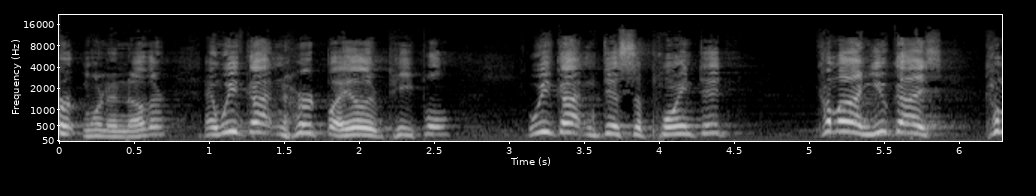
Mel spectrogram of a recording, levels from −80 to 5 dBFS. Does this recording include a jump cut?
yes; 1 cut; at 5.0 s

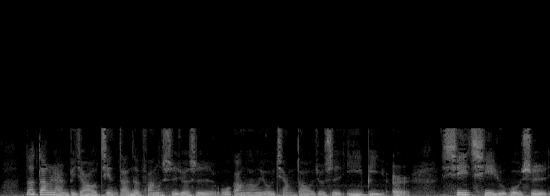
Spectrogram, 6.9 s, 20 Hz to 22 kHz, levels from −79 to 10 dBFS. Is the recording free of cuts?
yes; 0 cuts

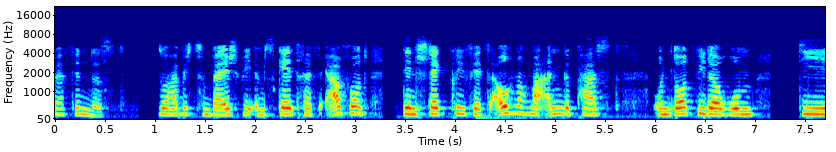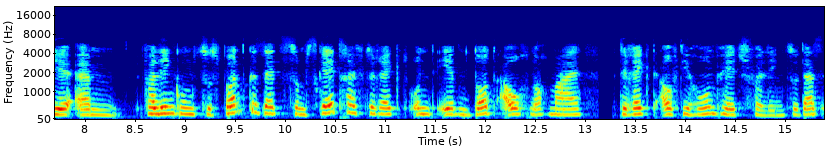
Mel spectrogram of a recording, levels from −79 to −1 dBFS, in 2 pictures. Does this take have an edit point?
yes; 2 cuts; at 1.0 s, 6.2 s

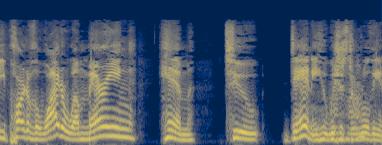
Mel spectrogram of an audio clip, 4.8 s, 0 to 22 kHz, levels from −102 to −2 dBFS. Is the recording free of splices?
yes; 0 cuts

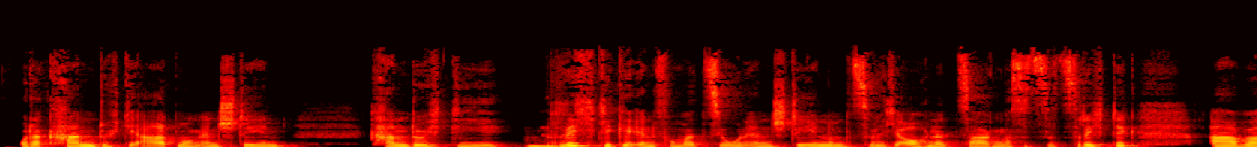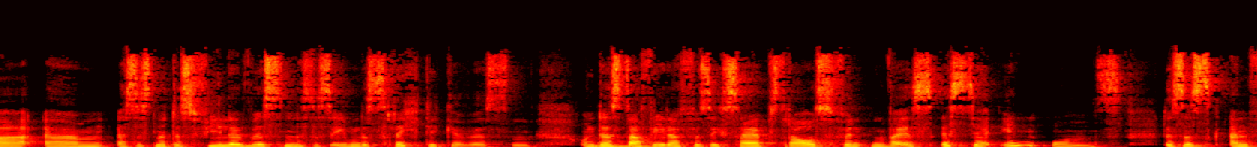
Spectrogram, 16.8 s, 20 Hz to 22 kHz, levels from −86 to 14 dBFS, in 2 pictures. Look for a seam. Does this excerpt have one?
yes; 1 cut; at 9.1 s

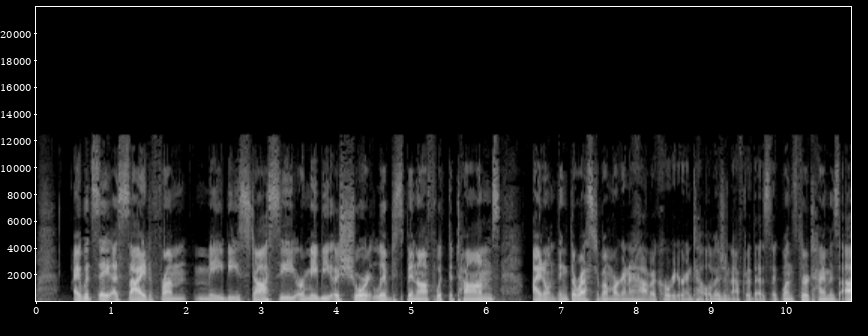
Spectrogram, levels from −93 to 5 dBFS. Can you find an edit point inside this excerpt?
no; 0 cuts

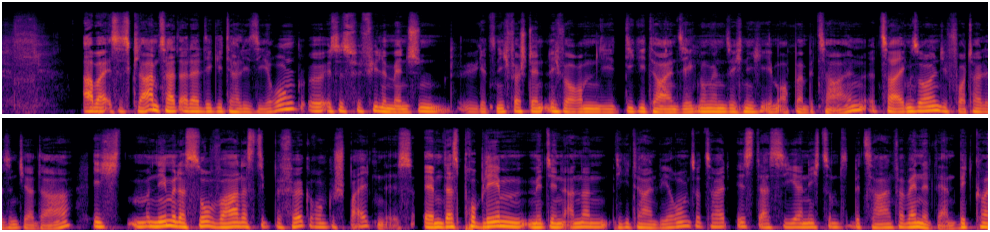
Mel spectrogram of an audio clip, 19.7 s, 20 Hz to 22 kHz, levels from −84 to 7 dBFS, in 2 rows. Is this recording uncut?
no; 2 cuts; at 14.0 s, 16.0 s

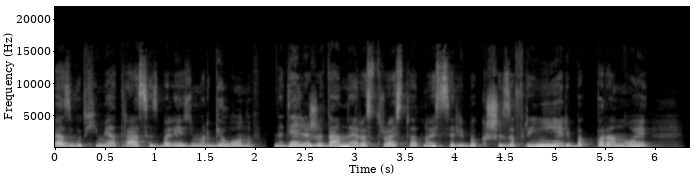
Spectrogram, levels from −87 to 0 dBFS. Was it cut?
yes; 2 cuts; at 2.1 s, 5.1 s

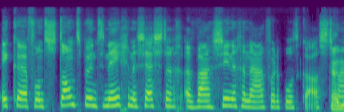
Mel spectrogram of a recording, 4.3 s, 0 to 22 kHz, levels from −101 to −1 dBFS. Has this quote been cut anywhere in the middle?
no; 0 cuts

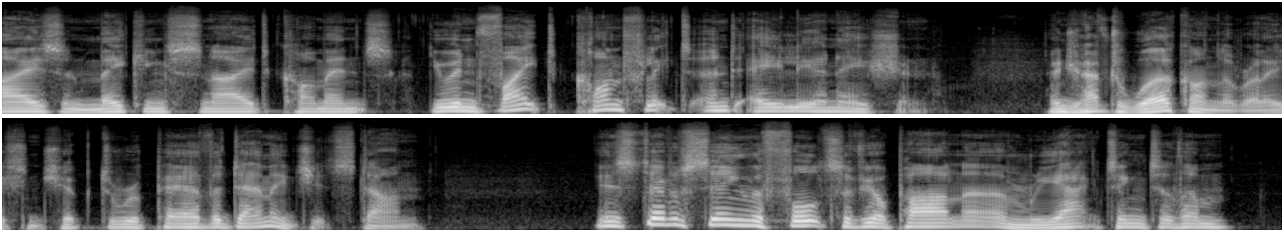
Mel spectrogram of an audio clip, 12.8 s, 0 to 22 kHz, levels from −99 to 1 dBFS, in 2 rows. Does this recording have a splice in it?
yes; 1 cut; at 2.0 s

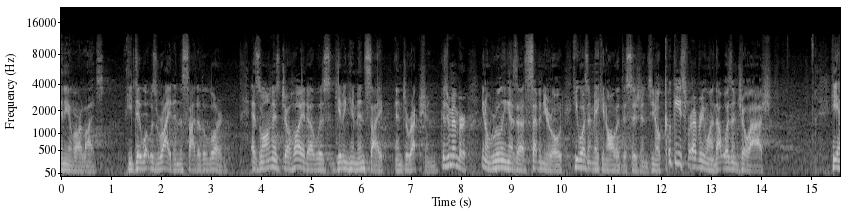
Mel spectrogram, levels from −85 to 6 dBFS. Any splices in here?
no; 0 cuts

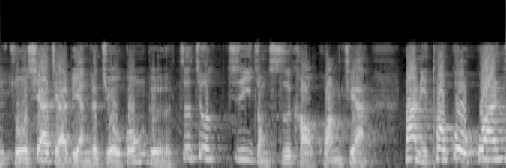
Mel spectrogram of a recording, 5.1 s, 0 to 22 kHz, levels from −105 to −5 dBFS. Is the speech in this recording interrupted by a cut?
no; 0 cuts

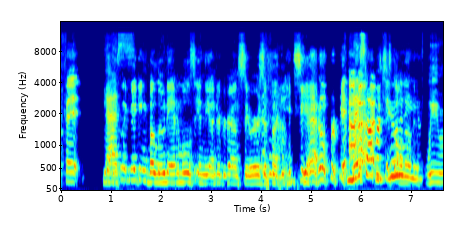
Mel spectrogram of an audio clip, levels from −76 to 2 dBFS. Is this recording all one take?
yes; 0 cuts

